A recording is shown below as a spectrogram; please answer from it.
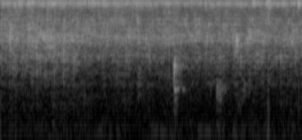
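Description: Curry leaves dropped into hot oil, crackling in a steady hissing sizzle with a few sharp pops, heard close and alone.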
